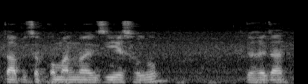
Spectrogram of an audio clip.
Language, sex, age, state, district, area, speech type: Assamese, male, 30-45, Assam, Morigaon, rural, spontaneous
